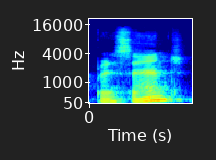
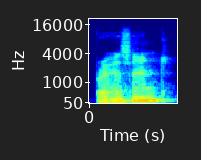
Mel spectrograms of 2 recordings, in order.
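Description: First: "present" stressed on SENT, as the verb, drawn out slowly; stress on second syllable. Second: "Present" stressed on PRE, as the noun for a gift; stress on first syllable. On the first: («present» з наголосом на другий склад SENT) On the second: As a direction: say "Present" as PREZ-ent, first syllable strong. («Present» з наголосом на перший склад PRE) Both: Shown as a demonstration. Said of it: "наголос на складах може відігравати".

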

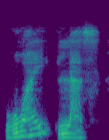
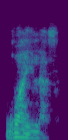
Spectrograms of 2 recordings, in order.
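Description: First: "Guaylas" in two beats, guay, las; "Guaylas" spaced out as guay - las; syllable separation. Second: Said in the usual way. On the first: Shown as a demonstration. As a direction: split "Guaylas" with a gap before las. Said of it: "separar las sílabas así". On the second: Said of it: "separar las sílabas".

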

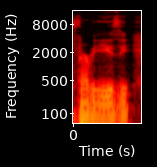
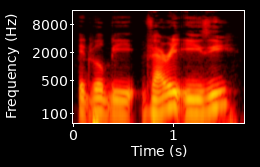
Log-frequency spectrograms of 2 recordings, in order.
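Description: First: "very easy" said quieter and lower, as if in quote marks; wry aside, not meaning it; ironic air quotes. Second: Said in the usual way. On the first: Real, not acted. To viewers, doubting his own claim, wryly ironic. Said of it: "well, quote unquote".

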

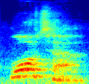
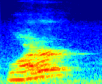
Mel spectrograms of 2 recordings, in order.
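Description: First: "water" slow, rounded "aw" and no final R; British water. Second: "water" with an open first vowel and a clear R at the end; American water. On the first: Teacher offers learner the other accent option, "water" slow with the R dropped. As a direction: say "water" the British way, drawn out, ending in "uh". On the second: Teacher offers learner the first accent option, "water" with a sounded final R. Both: Shown as a demonstration. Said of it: "is it easier for you to say".

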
